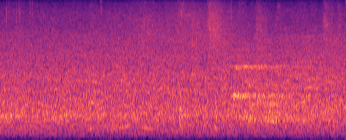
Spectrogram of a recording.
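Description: Busy dog-show hall din: a steady murmur of many voices with dogs barking in the hall, and a brief high tone about three seconds in.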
